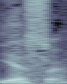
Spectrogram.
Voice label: yes sir, male

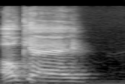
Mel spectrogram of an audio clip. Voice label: "okay", expletives

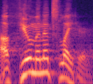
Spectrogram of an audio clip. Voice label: few minutes later announcer

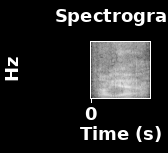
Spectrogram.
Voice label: "oh yeah", voice

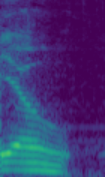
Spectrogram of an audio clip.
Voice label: "yo", Voice

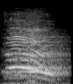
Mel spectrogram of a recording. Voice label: "hey" group of men

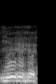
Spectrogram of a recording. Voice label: "yeah" laugh, voice

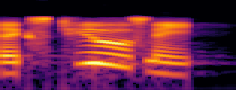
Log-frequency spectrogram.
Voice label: "excuse me", robot

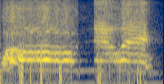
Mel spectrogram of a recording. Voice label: "oh nelly", expletives, g-rated swears

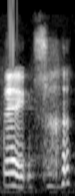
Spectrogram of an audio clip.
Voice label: "thanks" girl; Voice; expletives

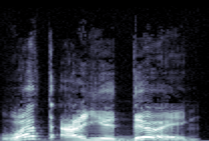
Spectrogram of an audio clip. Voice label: what are you doing cartoon

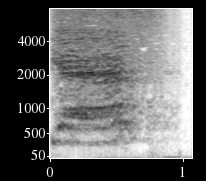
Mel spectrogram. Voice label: "yes", women

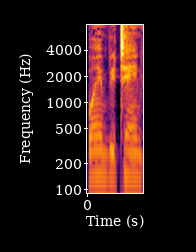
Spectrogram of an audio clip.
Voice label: male; Voice drops

